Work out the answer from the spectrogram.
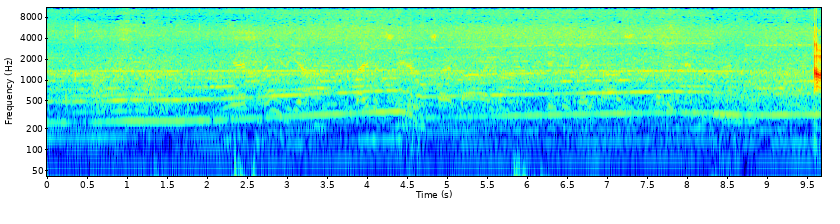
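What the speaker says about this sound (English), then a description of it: "I do like the sound of the Audi," An Audi race car in a racing video game drones steadily at high revs with rising engine tones and occasional shifts. A player talks briefly over the sustained engine noise.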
